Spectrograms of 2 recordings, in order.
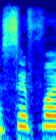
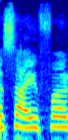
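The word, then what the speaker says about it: cipher: सिफर या साइफर जो भी प्रोनाउंस कर सकते हैं।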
